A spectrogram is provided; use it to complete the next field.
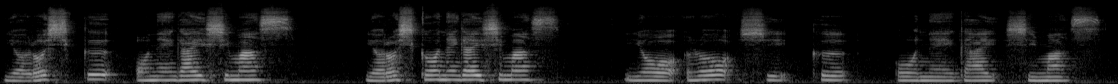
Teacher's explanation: so as if the u disappears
